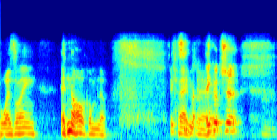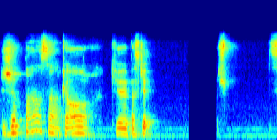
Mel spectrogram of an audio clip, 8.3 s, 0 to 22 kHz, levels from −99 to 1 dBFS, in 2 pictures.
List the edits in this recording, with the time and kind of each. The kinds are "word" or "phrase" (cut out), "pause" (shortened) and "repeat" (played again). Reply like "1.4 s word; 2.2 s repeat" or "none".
4.1 s pause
